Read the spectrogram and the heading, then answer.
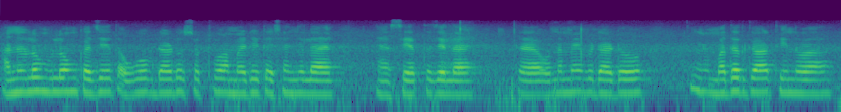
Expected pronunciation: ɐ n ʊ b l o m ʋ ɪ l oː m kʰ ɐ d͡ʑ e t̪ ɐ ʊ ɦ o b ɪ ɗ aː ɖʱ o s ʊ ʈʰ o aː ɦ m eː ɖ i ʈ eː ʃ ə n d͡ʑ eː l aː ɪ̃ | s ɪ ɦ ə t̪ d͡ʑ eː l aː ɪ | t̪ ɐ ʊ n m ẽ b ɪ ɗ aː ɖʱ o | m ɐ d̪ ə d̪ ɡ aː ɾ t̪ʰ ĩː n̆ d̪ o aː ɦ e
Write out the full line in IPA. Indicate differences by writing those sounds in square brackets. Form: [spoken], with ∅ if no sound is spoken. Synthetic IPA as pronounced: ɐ n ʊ [∅] l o m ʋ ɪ l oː m [k] ɐ d͡ʑ e t̪ ɐ ʊ ɦ o b ɪ ɗ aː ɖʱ o s ʊ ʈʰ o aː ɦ m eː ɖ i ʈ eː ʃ ə n d͡ʑ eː l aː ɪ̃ | s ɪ ɦ ə t̪ d͡ʑ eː l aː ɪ | t̪ ɐ ʊ n m ẽ b ɪ ɗ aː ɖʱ o | m ɐ d̪ ə d̪ ɡ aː ɾ t̪ʰ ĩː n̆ d̪ o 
